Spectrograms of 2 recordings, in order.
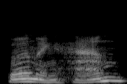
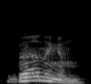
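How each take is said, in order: First: The last syllable is a full 'ham'. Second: The last syllable is a reduced 'um'. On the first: The speaker calls it wrong. "So it's not Birmingham" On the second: The speaker calls it right. "you usually just pronounce it um"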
